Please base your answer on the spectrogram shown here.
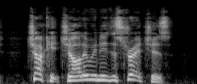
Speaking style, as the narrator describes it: a medical orderly came running out and shouted

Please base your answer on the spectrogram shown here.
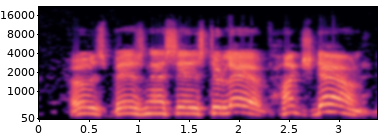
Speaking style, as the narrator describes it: Davies yelled in Wemple's ear

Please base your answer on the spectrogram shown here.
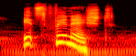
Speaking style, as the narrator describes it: Jesus shouted out in a loud voice

